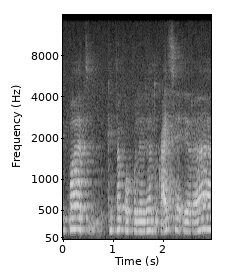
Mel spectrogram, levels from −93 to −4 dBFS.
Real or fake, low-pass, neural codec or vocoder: real; 14.4 kHz; none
